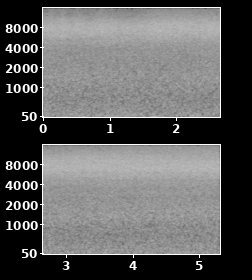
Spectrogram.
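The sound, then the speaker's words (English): Water falling into a pool among mossy rocks, heard as a steady, unbroken rushing roar that stays at the same loudness throughout. “The ripples from the falling water. Shooting off in every direction.”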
